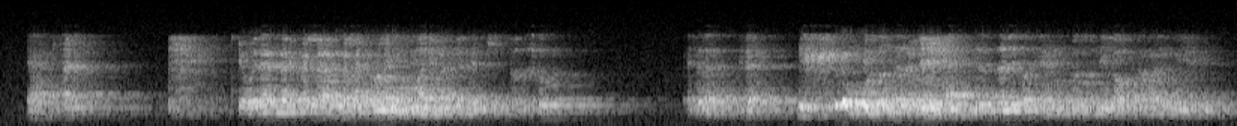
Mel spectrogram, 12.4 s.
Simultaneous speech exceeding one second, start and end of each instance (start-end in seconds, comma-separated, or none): 3.1-4.7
